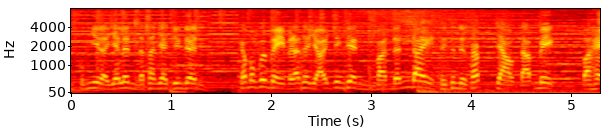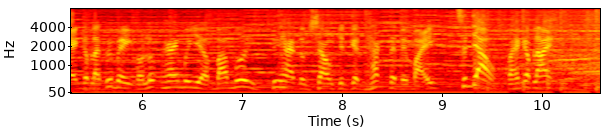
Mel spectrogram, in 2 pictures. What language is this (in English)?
Vietnamese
